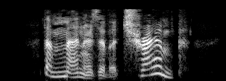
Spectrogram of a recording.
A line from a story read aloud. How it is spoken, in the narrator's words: he cried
